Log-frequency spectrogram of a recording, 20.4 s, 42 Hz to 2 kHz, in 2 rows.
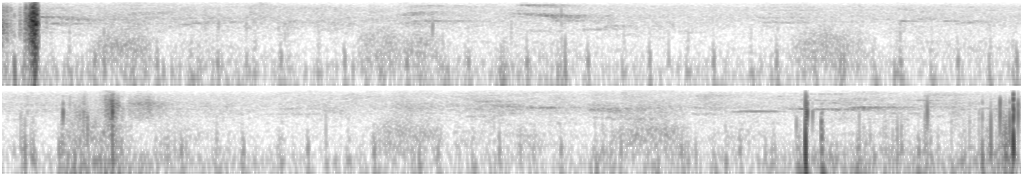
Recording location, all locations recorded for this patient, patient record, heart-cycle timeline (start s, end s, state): aortic valve (AV)
aortic valve (AV)+pulmonary valve (PV)+tricuspid valve (TV)+mitral valve (MV)
#Age: Child
#Sex: Male
#Height: 153.0 cm
#Weight: 79.9 kg
#Pregnancy status: False
#Murmur: Absent
#Murmur locations: nan
#Most audible location: nan
#Systolic murmur timing: nan
#Systolic murmur shape: nan
#Systolic murmur grading: nan
#Systolic murmur pitch: nan
#Systolic murmur quality: nan
#Diastolic murmur timing: nan
#Diastolic murmur shape: nan
#Diastolic murmur grading: nan
#Diastolic murmur pitch: nan
#Diastolic murmur quality: nan
#Outcome: Abnormal
#Campaign: 2015 screening campaign
0.00	1.85	unannotated
1.85	1.99	S1
1.99	2.14	systole
2.14	2.24	S2
2.24	2.42	diastole
2.42	2.62	S1
2.62	2.75	systole
2.75	2.88	S2
2.88	3.12	diastole
3.12	3.26	S1
3.26	3.39	systole
3.39	3.48	S2
3.48	3.74	diastole
3.74	3.85	S1
3.85	4.02	systole
4.02	4.14	S2
4.14	4.38	diastole
4.38	4.50	S1
4.50	4.62	systole
4.62	4.72	S2
4.72	4.95	diastole
4.95	5.10	S1
5.10	5.22	systole
5.22	5.30	S2
5.30	5.56	diastole
5.56	5.68	S1
5.68	5.84	systole
5.84	5.92	S2
5.92	6.17	diastole
6.17	6.28	S1
6.28	6.42	systole
6.42	6.54	S2
6.54	6.81	diastole
6.81	6.92	S1
6.92	7.06	systole
7.06	7.18	S2
7.18	7.45	diastole
7.45	7.56	S1
7.56	7.70	systole
7.70	7.80	S2
7.80	8.06	diastole
8.06	8.20	S1
8.20	8.32	systole
8.32	8.46	S2
8.46	8.70	diastole
8.70	8.80	S1
8.80	8.92	systole
8.92	9.06	S2
9.06	9.27	diastole
9.27	9.42	S1
9.42	9.53	systole
9.53	9.62	S2
9.62	9.84	diastole
9.84	9.98	S1
9.98	10.10	systole
10.10	10.20	S2
10.20	20.38	unannotated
